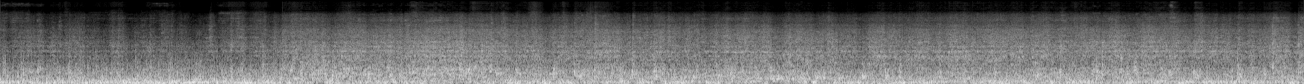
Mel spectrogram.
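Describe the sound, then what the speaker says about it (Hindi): The Jaffar Express runs through a railway station on its Attock to Rawalpindi route, a loud, steady roar of wheels and cars with rhythmic clickety-clack, filling the whole stretch close by with no talk. "वहाँ रेलवे स्टेशन को थ्रू पास करने वाली है 40 डाउन जाफ़र एक्सप्रेस"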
